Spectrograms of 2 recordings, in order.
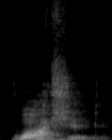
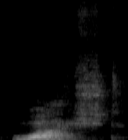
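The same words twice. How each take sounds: First: The ending is said as an extra syllable. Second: The ending is said as a t sound. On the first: The speaker calls it wrong. "we do not say washed" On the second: The speaker calls it right. "the ed is pronounced T"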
